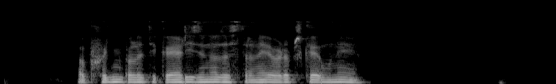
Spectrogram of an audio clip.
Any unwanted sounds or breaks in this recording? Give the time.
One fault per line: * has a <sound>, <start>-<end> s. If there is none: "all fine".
all fine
